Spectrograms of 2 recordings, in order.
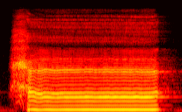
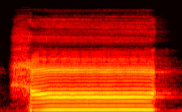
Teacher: হা হরফটি উচ্চারিত হবে কন্ঠনালীর মধ্যখান হতে। গলা চিপে ধরে আপনি উচ্চারণ করুন।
